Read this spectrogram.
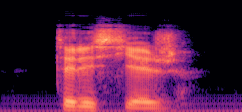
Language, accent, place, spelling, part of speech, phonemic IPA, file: French, France, Lyon, télésiège, noun, /te.le.sjɛʒ/, LL-Q150 (fra)-télésiège.wav
- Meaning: a chairlift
